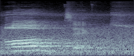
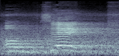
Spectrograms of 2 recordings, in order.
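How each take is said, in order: First: The stress is on the first syllable. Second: The stress is on the second syllable.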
